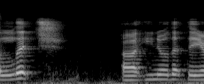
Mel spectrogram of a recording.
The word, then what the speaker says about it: lich: what a look is I'll probably mispronouncing Lick Lick how do you guys say that there you go a lich uh you know that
